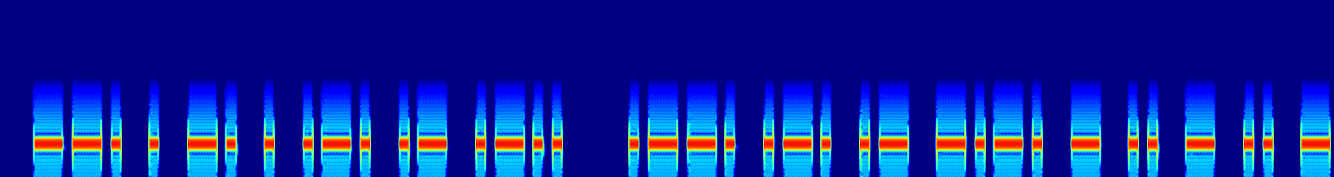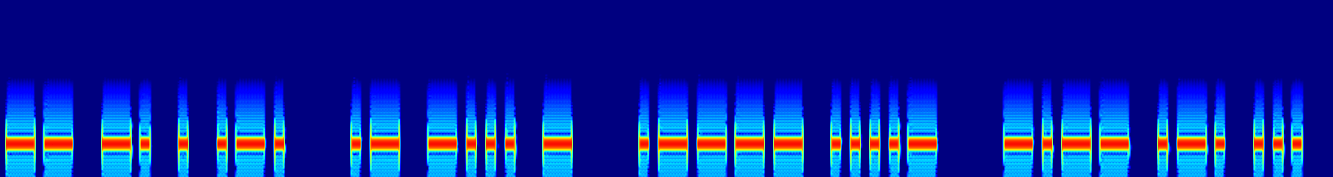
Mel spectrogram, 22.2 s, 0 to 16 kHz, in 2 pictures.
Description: Morse code, heard as a keyed tone, about 15 wpm, 700 Hz. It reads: GENERAL PRACTITIONER ABT 14 YRS
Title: Practice QSO - Exchange 3 - More Info - 15wpm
